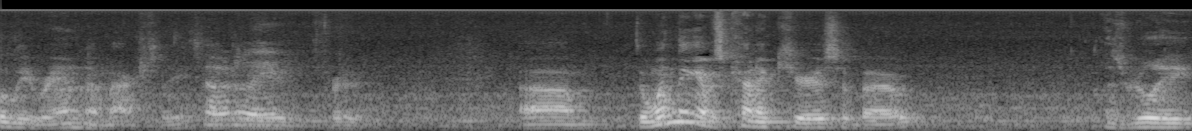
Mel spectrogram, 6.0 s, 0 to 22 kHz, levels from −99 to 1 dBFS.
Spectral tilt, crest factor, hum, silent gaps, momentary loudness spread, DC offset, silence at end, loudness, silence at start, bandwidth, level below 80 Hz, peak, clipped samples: -5 dB/octave; 20 dB; none; none; 18 LU; under 0.1%; 0 s; -27 LUFS; 0 s; 16.5 kHz; -66 dBFS; -8 dBFS; under 0.1%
